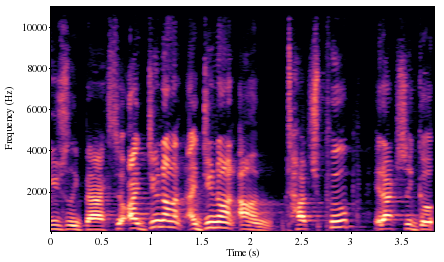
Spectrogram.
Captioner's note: stammering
